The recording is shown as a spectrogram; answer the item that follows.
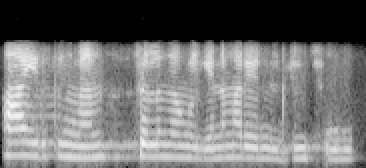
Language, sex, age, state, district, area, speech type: Tamil, female, 30-45, Tamil Nadu, Ariyalur, rural, conversation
